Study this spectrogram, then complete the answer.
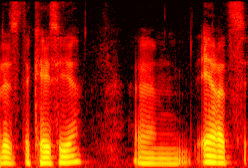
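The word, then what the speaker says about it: ארץ: the case here um eretz is uh has stress on the first syllable eretz and again starts with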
